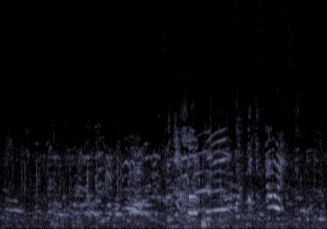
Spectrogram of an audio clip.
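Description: Indistinct chatter and calling from several voices of players, sideline and spectators at a soccer match, with a couple of louder calls in the second half.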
